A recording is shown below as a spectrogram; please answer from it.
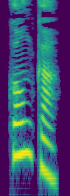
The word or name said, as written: ಕೊಂಗ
